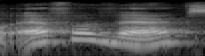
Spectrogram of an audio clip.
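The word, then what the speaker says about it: f(x): So f of x is the name of a function. We talked about this before, and that is how you say it.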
